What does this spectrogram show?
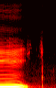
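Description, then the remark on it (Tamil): A person imitates a green parrot's 'kee kee' screech with one drawn-out, nasal vocal cry held at a steady pitch before sliding down and cutting off, fairly loud, followed by faint small noises. “கிளி எப்படி கத்தும் கீ கீன்னு கத்தும்ல”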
